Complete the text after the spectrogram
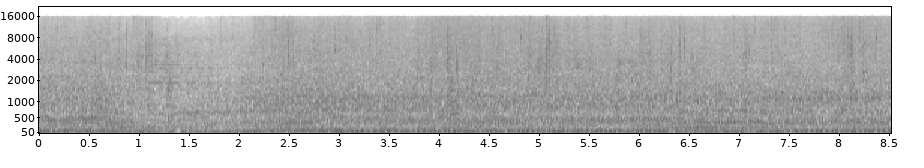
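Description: Truck tyres crunch over a muddy track.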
